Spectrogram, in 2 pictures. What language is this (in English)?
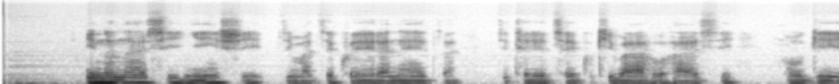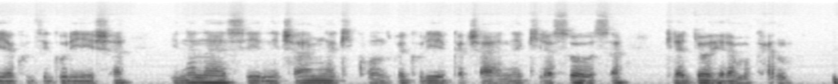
Rundi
